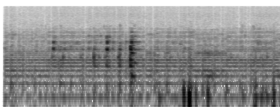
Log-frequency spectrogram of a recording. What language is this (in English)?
Pashto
